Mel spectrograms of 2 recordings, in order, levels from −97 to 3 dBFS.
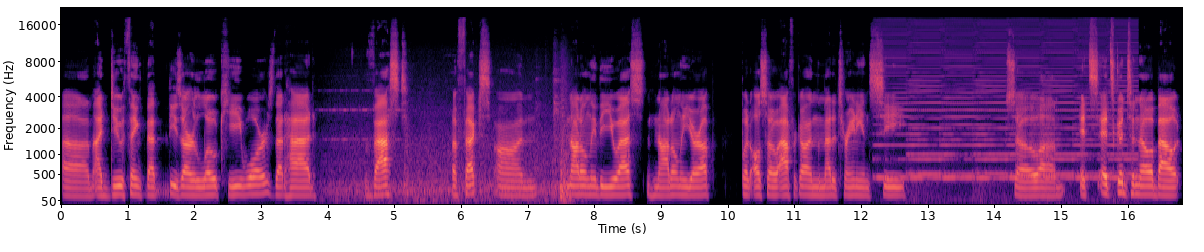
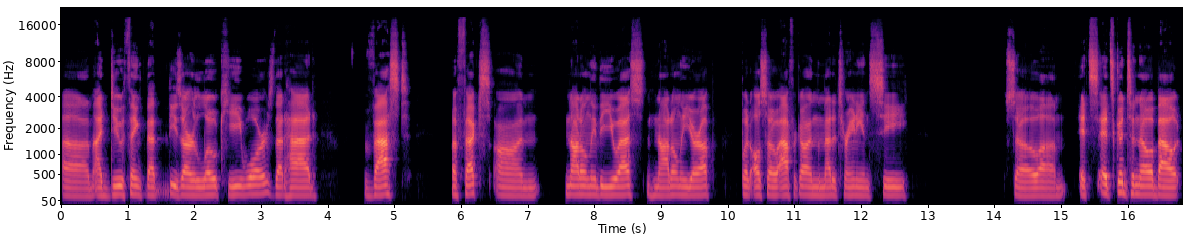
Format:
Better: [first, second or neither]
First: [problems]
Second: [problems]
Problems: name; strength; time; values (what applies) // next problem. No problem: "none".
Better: second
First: door banging; faint; from 4 to 7.5 s; peak 10 dB below the speech // siren; faint; from 12 to 16 s; peak 15 dB below the speech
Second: none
